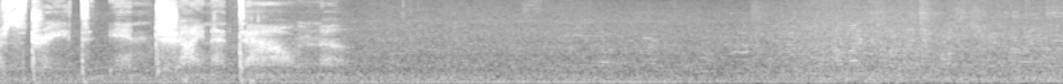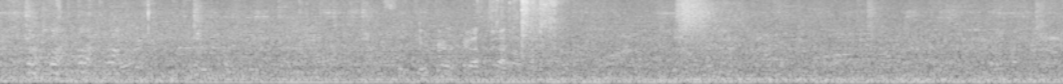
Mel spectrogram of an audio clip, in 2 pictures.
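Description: A crowd chatters outdoors on a busy street.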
